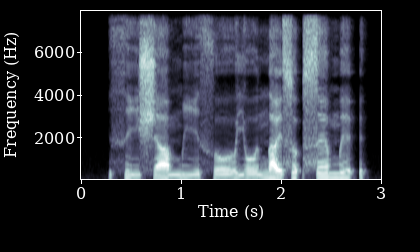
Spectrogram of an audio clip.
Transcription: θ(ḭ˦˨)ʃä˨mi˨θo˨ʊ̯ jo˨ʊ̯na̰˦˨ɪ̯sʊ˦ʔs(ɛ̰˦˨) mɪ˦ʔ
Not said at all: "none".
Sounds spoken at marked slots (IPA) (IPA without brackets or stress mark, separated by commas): i˨, ɛ˦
